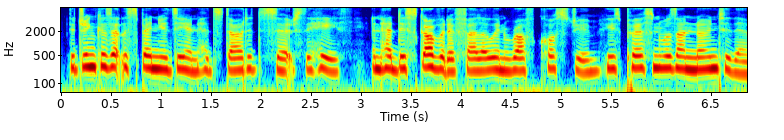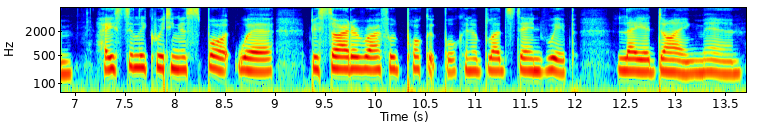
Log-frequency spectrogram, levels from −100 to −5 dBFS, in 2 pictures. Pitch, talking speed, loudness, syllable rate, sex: 215 Hz, 195 wpm, -19 LUFS, 5.5 syllables/s, female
